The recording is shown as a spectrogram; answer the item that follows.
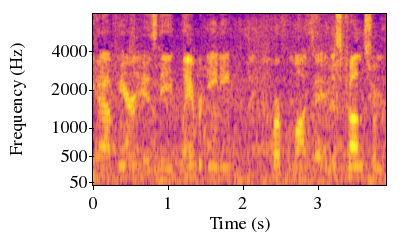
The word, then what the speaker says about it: Performante: Can pronounce. It's Italian. So Performante.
